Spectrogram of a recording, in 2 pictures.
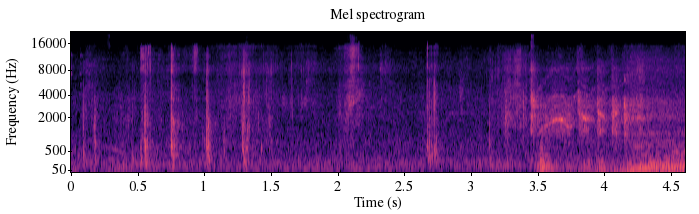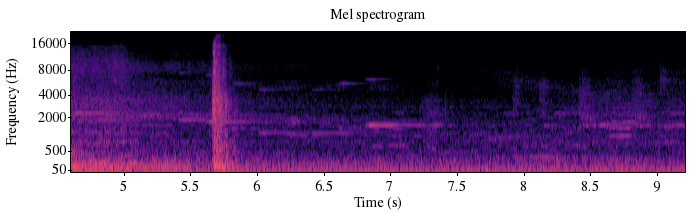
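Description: A car in the video game Cyberpunk 2077 starts up: a series of sharp clicks and a door thump, then the engine revs up and settles into a steady rumbling idle as the car gets going.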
